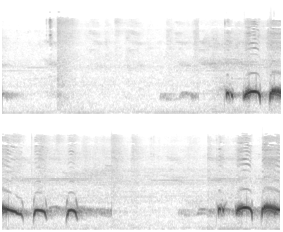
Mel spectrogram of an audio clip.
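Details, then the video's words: Spotted dove in the 'giọng son' voice, giving a calling and urging coo used to stir rival males. After a quiet start comes a phrase of five hollow, arched coos, one drawn out, and a new phrase begins near the end. "Tiếng Cu Gáy GIỌNG SON [ GÁY GỌI - THÚC ]"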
